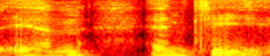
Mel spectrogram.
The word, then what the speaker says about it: Enki: And it goes from the Sumerian where Enki um was supposedly the well Enki in the Sumerian um salaby um has two syllables N and key.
